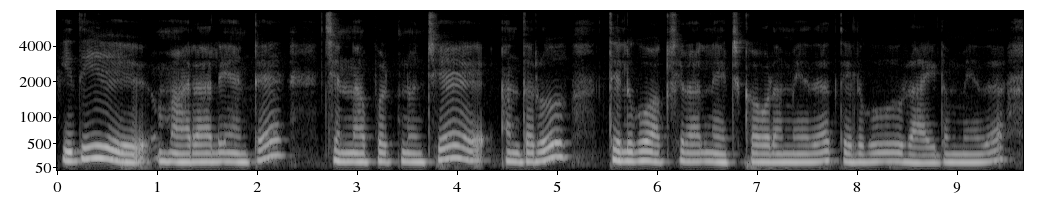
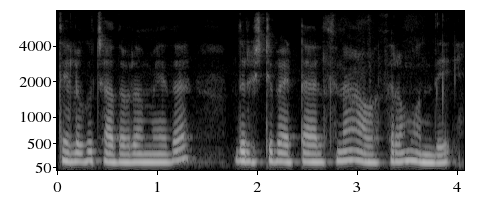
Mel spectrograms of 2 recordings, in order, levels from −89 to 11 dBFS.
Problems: none marked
